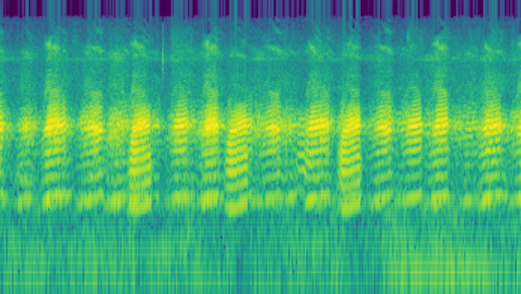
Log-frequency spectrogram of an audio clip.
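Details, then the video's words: Korean narrow-mouthed toads calling at spawning time. Several callers overlap in nasal, harmonic croaks that rise and fall, repeated roughly every half second to second in a pulsing chorus. "맹꽁이 산란!! 맹꽁이 울음소리"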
